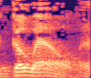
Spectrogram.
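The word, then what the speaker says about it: Goel (גֹּאֵל): the Goel, as it's pronounced in Hebrew.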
